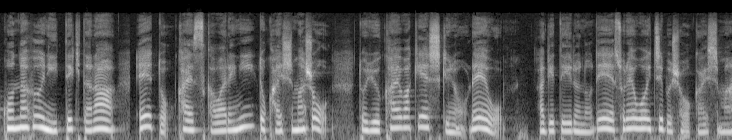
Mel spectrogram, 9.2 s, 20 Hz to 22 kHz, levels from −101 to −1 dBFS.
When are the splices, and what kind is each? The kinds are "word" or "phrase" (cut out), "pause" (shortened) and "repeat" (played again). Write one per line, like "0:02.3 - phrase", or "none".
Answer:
0:01.6 - pause
0:03.2 - word
0:06.6 - pause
